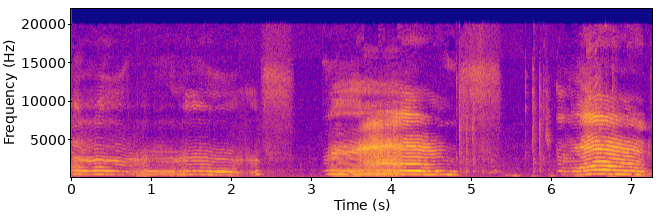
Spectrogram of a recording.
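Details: A triplet girl (extremely constipated) cries during a chiropractic Koren Specific Technique adjustment: three bouts of high-pitched crying separated by short pauses and sharp in-breaths; an ordinary infant cry.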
